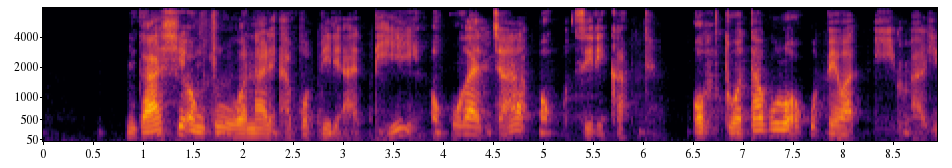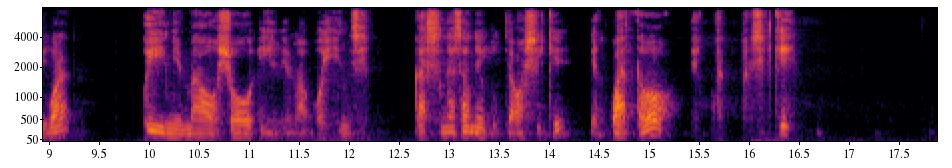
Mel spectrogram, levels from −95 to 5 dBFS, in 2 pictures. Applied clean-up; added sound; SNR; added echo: neural mask model DeepFilterNet 3.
